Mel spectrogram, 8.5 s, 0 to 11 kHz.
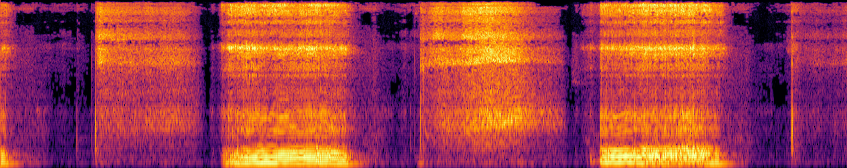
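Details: Loud, deep, rattling snores on each breath in, with softer hissing breaths out, about 16 breaths a minute; heavy snoring described as most frightening.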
